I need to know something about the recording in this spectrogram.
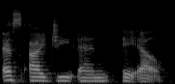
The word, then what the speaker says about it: signal: in this particular case in Signal we have a break in the syllabication there right and so um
